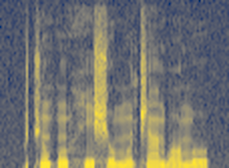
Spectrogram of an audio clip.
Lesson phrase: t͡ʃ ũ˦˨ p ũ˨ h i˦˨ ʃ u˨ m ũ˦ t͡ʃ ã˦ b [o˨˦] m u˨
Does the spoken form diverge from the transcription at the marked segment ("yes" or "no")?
yes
